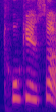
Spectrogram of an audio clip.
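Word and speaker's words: talk: 톡에서 L운드 무음. AL로 끝나는 단어는 제가 알사운드 묵음이라고 했어요.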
